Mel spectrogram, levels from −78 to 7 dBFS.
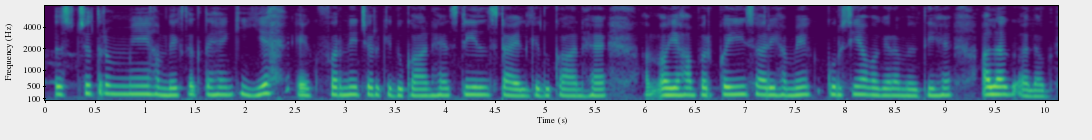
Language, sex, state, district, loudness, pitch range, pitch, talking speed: Hindi, female, West Bengal, Purulia, -18 LUFS, 210-240 Hz, 225 Hz, 170 wpm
